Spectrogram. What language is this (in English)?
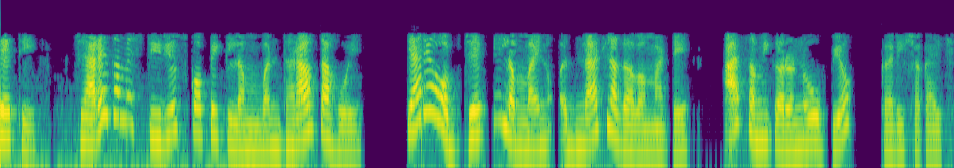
Gujarati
